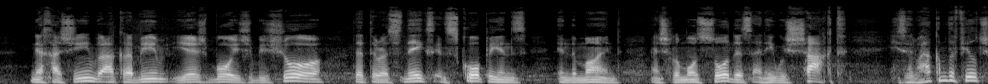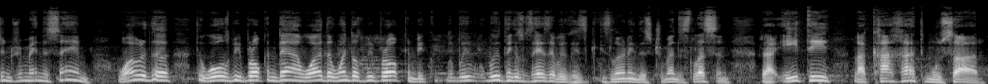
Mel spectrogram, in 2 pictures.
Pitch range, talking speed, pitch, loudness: 110-175 Hz, 180 wpm, 130 Hz, -17 LUFS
